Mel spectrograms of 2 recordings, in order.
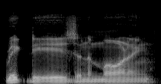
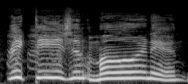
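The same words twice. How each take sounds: First: Low, slow announcer tag; radio jingle. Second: Sung, high, loud, drawn-out radio jingle; sung, belt out the station ID way up high. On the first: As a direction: drop deep and stretch the station ID. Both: Retold or imitated. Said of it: "Then he'd play the jingle".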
